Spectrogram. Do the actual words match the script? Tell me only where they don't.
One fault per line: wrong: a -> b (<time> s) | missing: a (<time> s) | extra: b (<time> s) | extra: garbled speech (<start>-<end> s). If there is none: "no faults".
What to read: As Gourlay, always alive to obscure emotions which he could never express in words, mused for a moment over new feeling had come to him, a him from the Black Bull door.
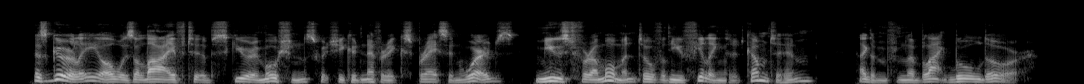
no faults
